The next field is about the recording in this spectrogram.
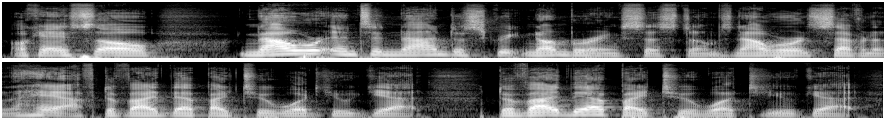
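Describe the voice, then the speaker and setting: A man's voice: mid-range voice, normal speed, vocal fry, fairly bright tone. A man, a college math instructor, giving a conversational recorded lecture over a screen share, asking rhetorical questions and restarting his sentences often.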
